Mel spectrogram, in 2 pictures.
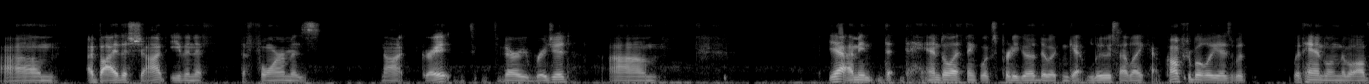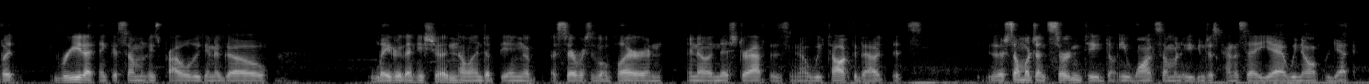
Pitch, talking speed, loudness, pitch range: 90 Hz, 225 wpm, -30 LUFS, 80-95 Hz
